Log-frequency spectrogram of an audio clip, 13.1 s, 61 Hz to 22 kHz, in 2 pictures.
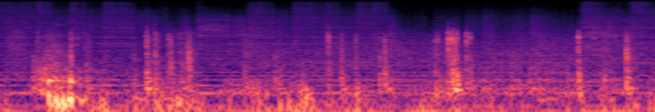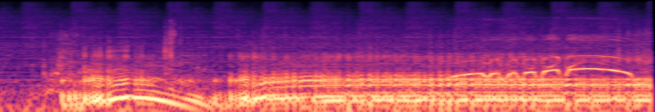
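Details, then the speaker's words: Arctic Cat ZR RR 6000 two-stroke snowmobile after new plugs and complete exhaust with mountain can: fires up after a pull or two and revs freely with a crisp, clean rise and fall; running well. "W oh my God that sounds [Music] awesome let's rev it up a little bit [Music] sounds good"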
